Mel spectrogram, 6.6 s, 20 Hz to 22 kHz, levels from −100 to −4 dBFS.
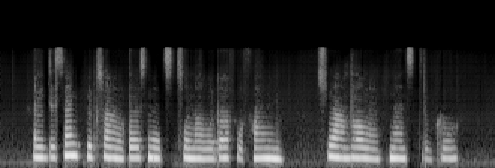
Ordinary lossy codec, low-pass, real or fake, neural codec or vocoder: none; none; fake; codec, 16 kHz, 0.5 kbps, X-Codec, HuBERT features, trained on general audio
